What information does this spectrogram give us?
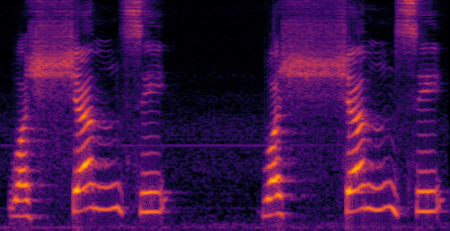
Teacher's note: واو شین زبر وش، شین میم زبر شم، یہ الف نہیں پڑھیں گے، شین کو سختی سے ادا کریں گے۔ اس واو کے ساتھ جب ملے گا شین سختی سے ادا ہوگا، کیونکہ شین کے اوپر تشدید ہے، اور شین میم سے مل جائے گا، یہاں غنہ نہیں کریں گے۔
